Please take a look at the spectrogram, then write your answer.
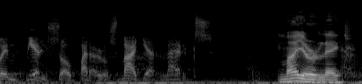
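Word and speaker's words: Mirelurks: Meyerlurks, sí, se pronuncia así en serio.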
